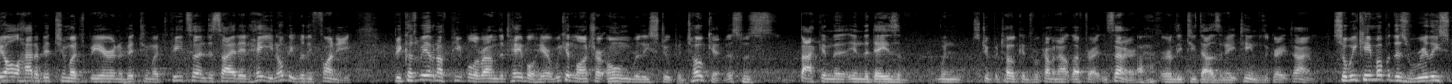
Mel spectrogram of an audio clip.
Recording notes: live at the Blockchain Insider stand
